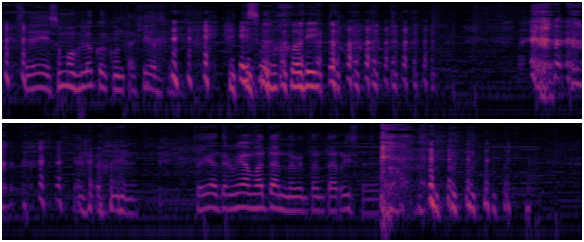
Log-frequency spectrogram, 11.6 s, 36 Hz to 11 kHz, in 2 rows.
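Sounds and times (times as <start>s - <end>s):
laughter: 0.0s - 0.8s, 1.4s - 4.5s, 5.3s - 7.2s, 9.6s - 11.3s
speech: 0.2s - 4.4s, 5.3s - 10.8s
person coughing in a coughing fit: 5.2s - 6.2s, 9.6s - 10.1s.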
